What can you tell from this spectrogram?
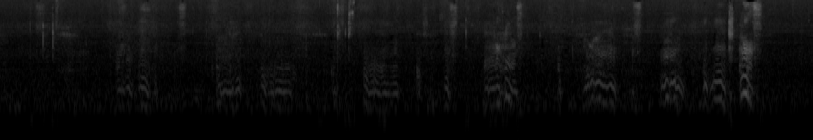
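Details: Chihuahua puppy, angry and still learning to bark, gives a quiet run of about ten soft, whiny, arched yaps in quick succession, roughly one every half second.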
